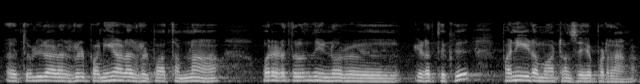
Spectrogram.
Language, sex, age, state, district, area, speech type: Tamil, male, 60+, Tamil Nadu, Salem, urban, spontaneous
